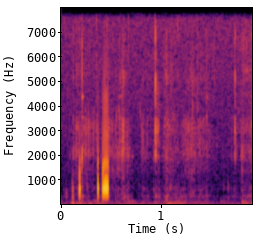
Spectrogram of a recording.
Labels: {"label": "biophony, knock croak", "recorder": "SoundTrap 300"}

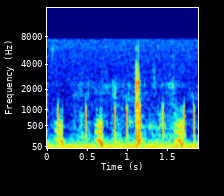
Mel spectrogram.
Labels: {"label": "biophony, knock croak", "recorder": "SoundTrap 300"}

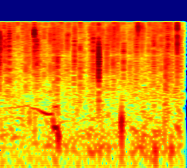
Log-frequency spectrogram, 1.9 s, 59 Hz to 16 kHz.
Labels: {"label": "biophony, cascading saw", "recorder": "SoundTrap 600 or HydroMoth"}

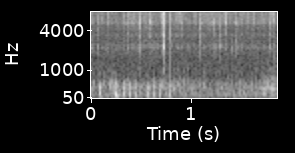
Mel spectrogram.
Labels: {"label": "biophony", "recorder": "HydroMoth"}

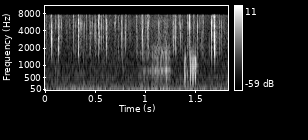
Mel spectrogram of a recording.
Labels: {"label": "biophony, stridulation", "recorder": "SoundTrap 300"}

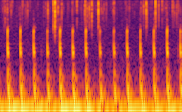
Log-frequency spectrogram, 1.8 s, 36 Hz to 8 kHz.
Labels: {"label": "biophony, knock", "recorder": "SoundTrap 300"}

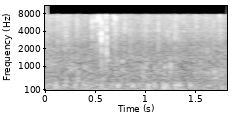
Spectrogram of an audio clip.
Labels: {"label": "biophony, pulse", "recorder": "SoundTrap 500"}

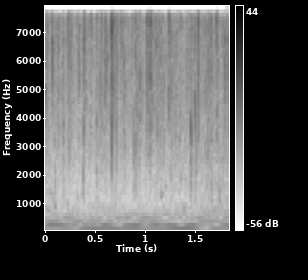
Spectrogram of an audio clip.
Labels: {"label": "biophony, midshipman", "recorder": "SoundTrap 500"}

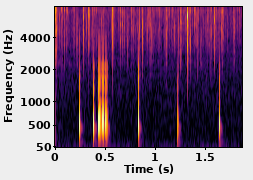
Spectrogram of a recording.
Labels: {"label": "biophony, knock croak", "recorder": "SoundTrap 300"}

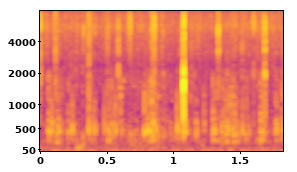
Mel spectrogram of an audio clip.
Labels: {"label": "biophony, sea urchins (Echinidae)", "recorder": "SoundTrap 600 or HydroMoth"}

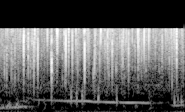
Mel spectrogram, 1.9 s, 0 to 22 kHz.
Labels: {"label": "biophony", "recorder": "SoundTrap 300"}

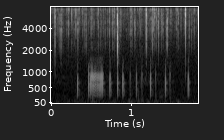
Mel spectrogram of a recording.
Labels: {"label": "biophony, knock croak", "recorder": "SoundTrap 300"}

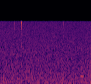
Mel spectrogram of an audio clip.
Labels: {"label": "ambient", "recorder": "HydroMoth"}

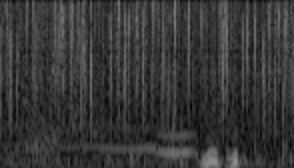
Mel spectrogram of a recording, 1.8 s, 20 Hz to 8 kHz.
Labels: {"label": "biophony, cascading saw", "recorder": "SoundTrap 600 or HydroMoth"}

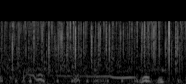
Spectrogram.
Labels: {"label": "biophony, cascading saw", "recorder": "SoundTrap 600 or HydroMoth"}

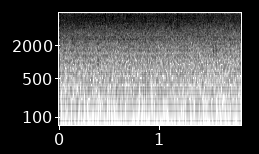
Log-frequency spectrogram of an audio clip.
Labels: {"label": "anthrophony, boat engine", "recorder": "SoundTrap 300"}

